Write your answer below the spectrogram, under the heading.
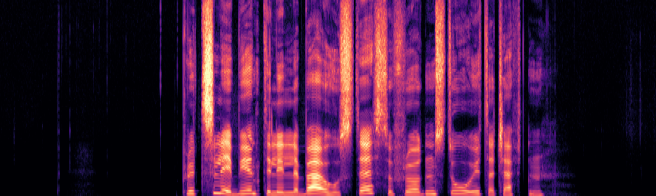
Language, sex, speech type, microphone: Norwegian, female, read, Shure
